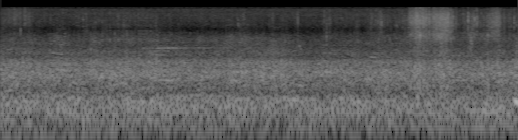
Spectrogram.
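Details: Steady wind rush and microphone buffeting outdoors, a soft hiss throughout with a brief gust swelling near the end, and no animal voice.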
